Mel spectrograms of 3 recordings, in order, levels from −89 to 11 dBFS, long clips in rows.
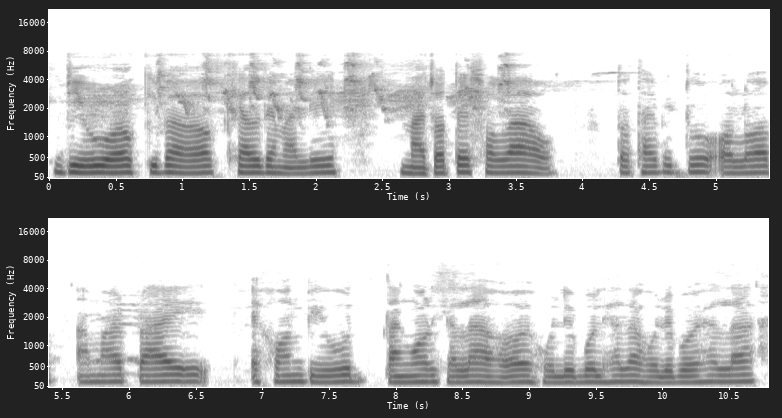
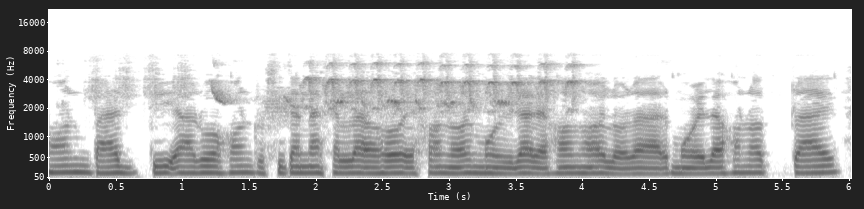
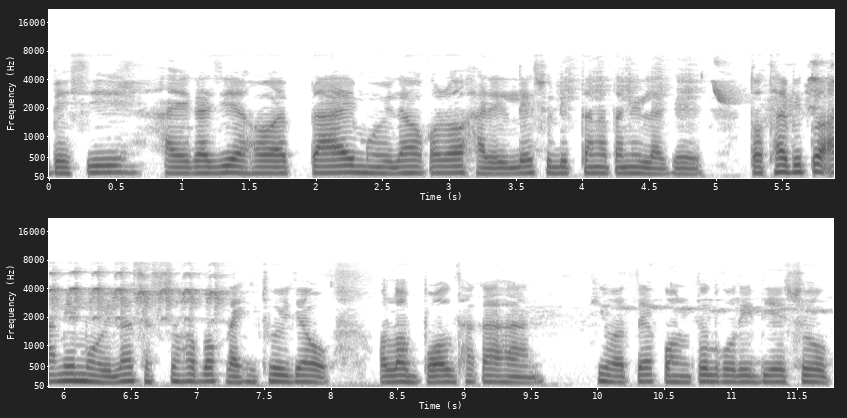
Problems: none marked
